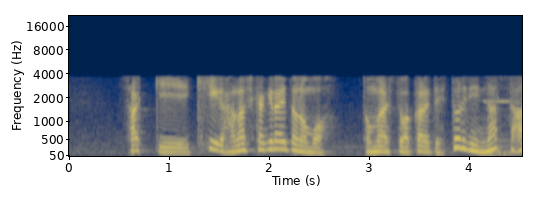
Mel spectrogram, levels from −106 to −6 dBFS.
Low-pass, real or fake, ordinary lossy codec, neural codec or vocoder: 3.6 kHz; real; none; none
